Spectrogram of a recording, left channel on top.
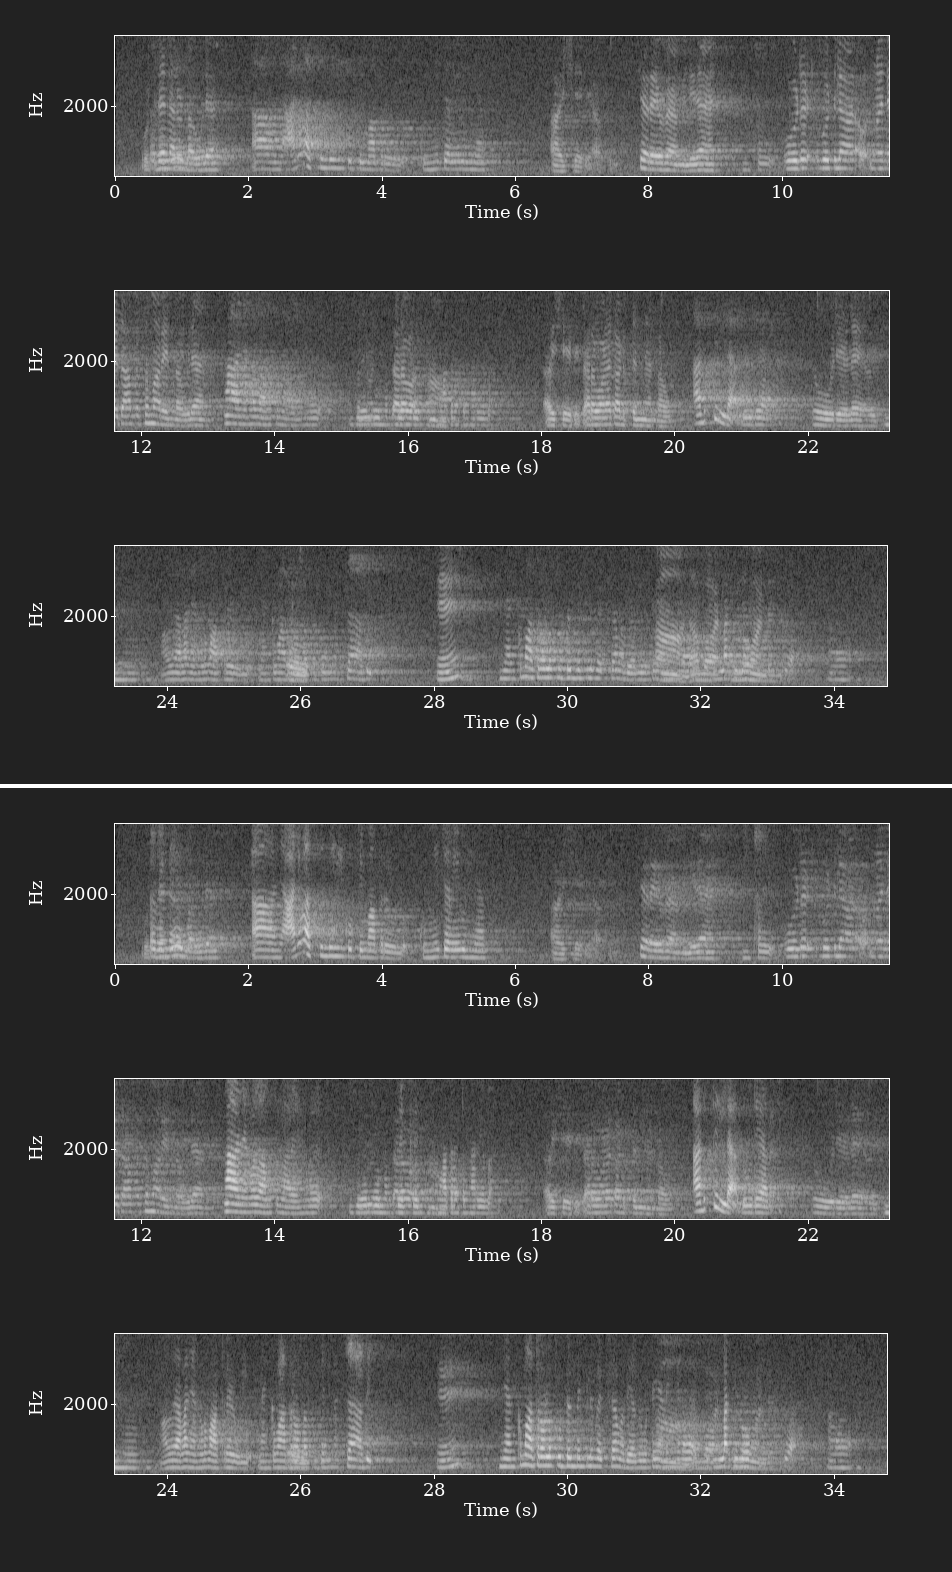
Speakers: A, on the left (about 30°); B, on the right (about 80°).
A: വീട്ടിലെല്ലാവരും
B: റെഡി ആയില്ലേ
A: ഇണ്ടാവൂലേ
B: ആഹ് ഞാനും ഹസ്ബൻഡും കുട്ടീം മാത്രേ ഉള്ളു കുഞ്ഞ് ചെറിയ കുഞ്ഞാണ്
A: അയ് ശരിയാ പിന്നെ ചെറിയ ഫാമിലില്ലേ
B: ശരി.
A: വീട് വീട്ടിലെ ആ ഇങ്ങളെന്നെയാ താമസം മാറിയിട്ട്ണ്ടാവും ല്ലേ
B: ആഹ് ഞങ്ങള് താമസം മാറി ഞങ്ങള് ജോലി
A: മാറി
B: ചെയ്യുന്നെടത്തേക്ക്
A: തറവാ ആ
B: മാത്രായിട്ട് മാറിയതാ
A: അത് ശരി തറവാടെക്കെ അടുത്തെന്നെ ഇണ്ടാവും
B: അടുത്തില്ല ദൂരെയാണ്
A: ദൂരെയാല്ലേ
B: ഉം അത് കാരണം ഞങ്ങൾ മാത്രേ ഒള്ളൂ ഞങ്ങക്ക് മാത്രമേ
A: ഓ
B: ഒള്ളത് എന്തേലും വെച്ചാ മതി
A: ഏഹ്
B: ഞങ്ങക്ക് മാത്രൊള്ള ഫുഡ് എന്തെങ്കിലും വെച്ച് ച്ചാ മതി അതുകൂട്ടി ഞാനിങ്ങനെ
A: ആഹ് അതാവുമ്പോ
B: സ്ഫോൺലൊക്കെ
A: ഒന്നും
B: നോക്കി
A: വാണ്ടല്ലോ
B: ക്ക്യ ആഹ്.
